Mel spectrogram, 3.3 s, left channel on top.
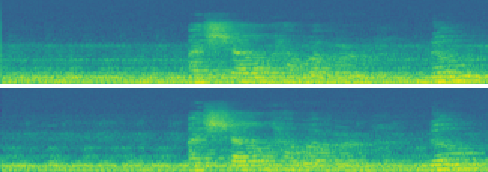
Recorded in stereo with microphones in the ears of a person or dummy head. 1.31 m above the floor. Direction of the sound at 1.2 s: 25° right (ahead or behind).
